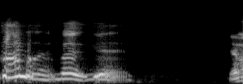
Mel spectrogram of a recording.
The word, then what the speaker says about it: Kamala: Just Kamala.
